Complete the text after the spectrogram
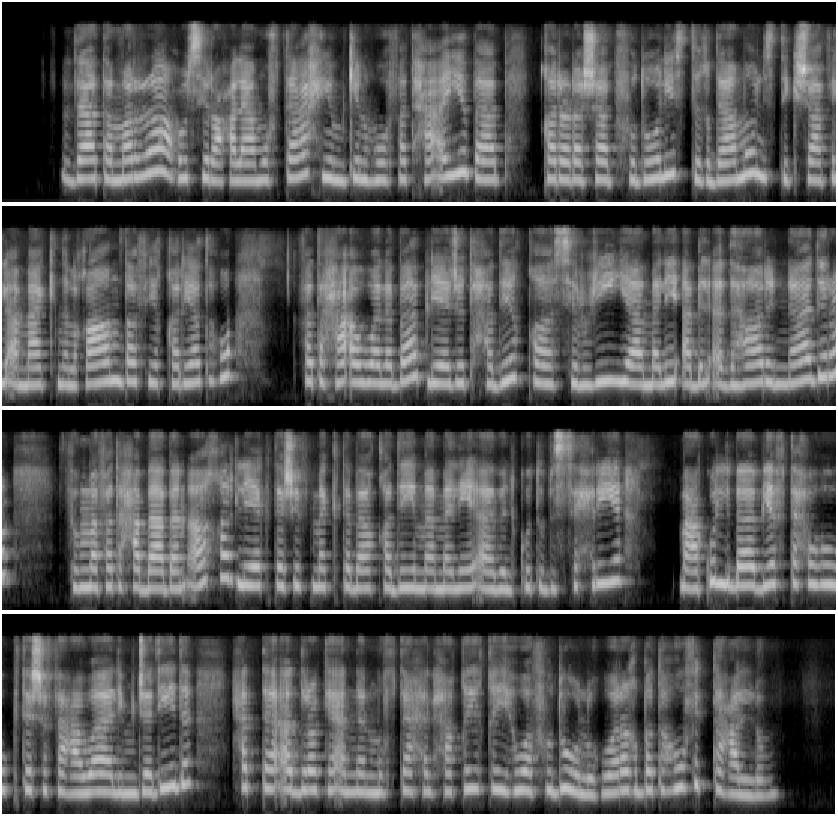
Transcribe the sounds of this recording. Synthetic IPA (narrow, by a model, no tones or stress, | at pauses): ðaːt̪mɑrˤːɑʕʊsɪɾaʕalamʊft̪aːħjɪmkɪnɦʊfat̪ḁħaʔajːbaːb | qɑrˤːɑɾˤɑʃaːbfʊd̪ˤuːlist̪ɪxd̪aːmʊlɪst̪ɪkʃaːfɪlʔamaːkɪnɪlɣɑːmd̪ˤɑfiqɑɾjat̪hʊ | fat̪aħaʔawːalbaːblɪjad͡ʒɪd̪ħɑd̪iːqɑsɪrːɪjːamaliːʔabɪlʔaðɦɑːɾˤɪnːaːd̪ɪɾa | θʊmːafat̪aħabaːbanʔaːxɑɾˤlɪjakt̪aʃɪfmakt̪abaqɑd̪iːmamaliːʔabɪlkʊt̪ʊbasːɪħɾɪjːa | maʕkʊlːbaːbjɪft̪aħʊhwɪkt̪aʃafʕawaːlɪmd͡ʒad̪iːd̪a | ħat̪ːaʔad̪ɾˤɑkʔanːalmɪft̪aːħɪlħaqiːqiɦʊwafʊd̪ˤuːlʊhwɪɾˤɑɣbahʊfit̪ːaʕalːʊm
